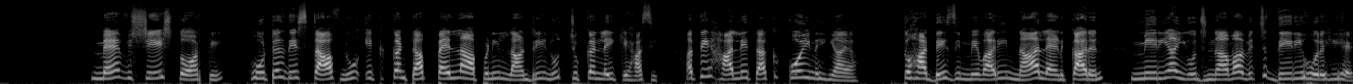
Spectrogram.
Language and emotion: Punjabi, angry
